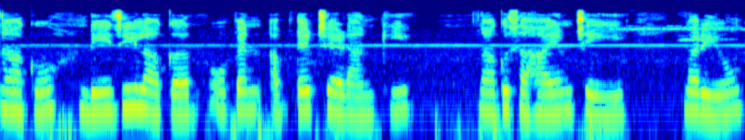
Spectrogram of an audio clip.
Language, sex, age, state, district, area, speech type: Telugu, female, 18-30, Telangana, Karimnagar, urban, spontaneous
